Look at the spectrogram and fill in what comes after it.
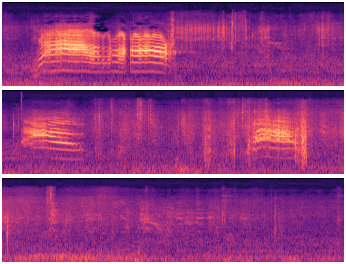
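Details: Chatty stray cat greeting someone who strokes it. It opens with a long, drawn-out meow, then gives two shorter rising meows a few seconds apart. Low outdoor rumble sits underneath.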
